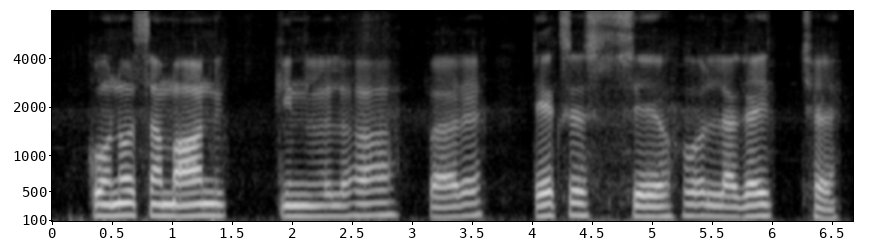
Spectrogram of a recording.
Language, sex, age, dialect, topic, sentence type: Maithili, male, 18-24, Bajjika, banking, statement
